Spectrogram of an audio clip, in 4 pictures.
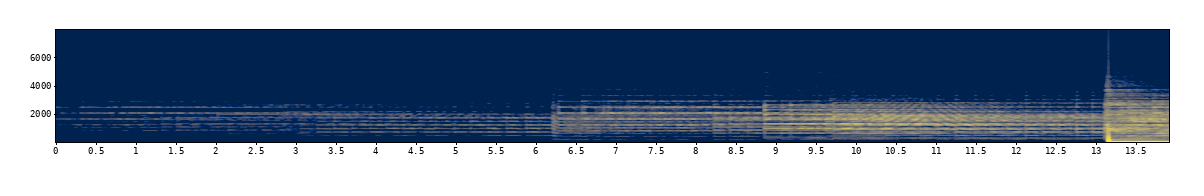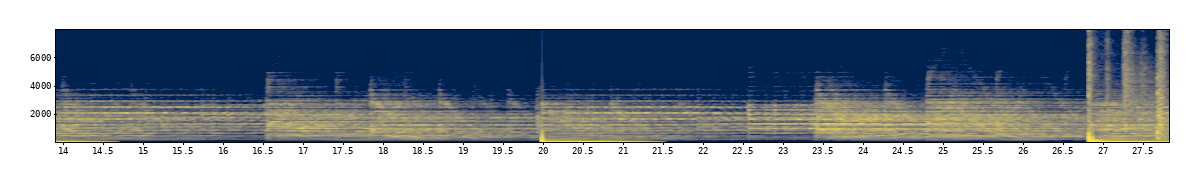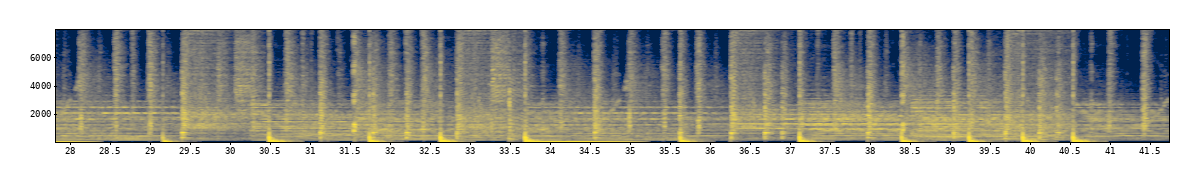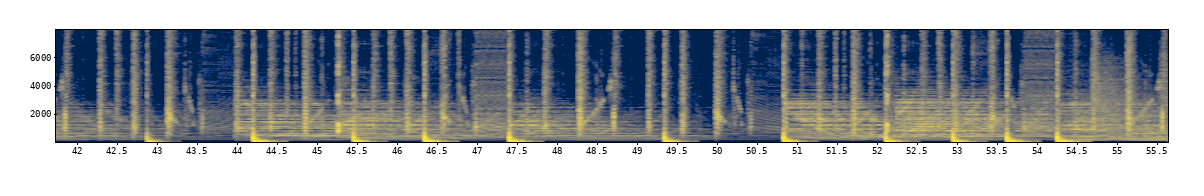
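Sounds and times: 
chill music at 70 BPM: 13.2 - 55.6.

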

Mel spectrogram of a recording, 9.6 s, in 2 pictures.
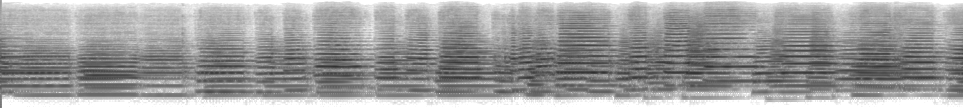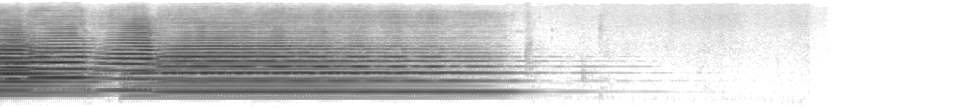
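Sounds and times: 
orchestral suite: 0.0 - 7.7.

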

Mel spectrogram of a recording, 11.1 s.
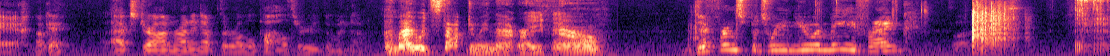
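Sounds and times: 
speech: 0.2 - 6.2, 6.8 - 9.3
dice rolling on a table: 8.1 - 10.4.

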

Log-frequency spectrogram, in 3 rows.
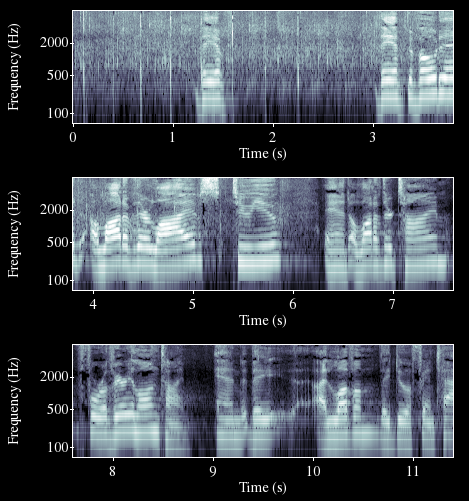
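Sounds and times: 
audience applause: 0.0 - 6.0
speech: 1.2 - 1.7, 3.0 - 11.3.

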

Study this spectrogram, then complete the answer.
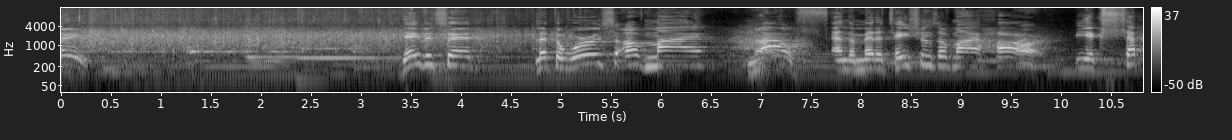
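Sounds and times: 
audience clapping hands: 0.0 - 5.6
speech: 3.4 - 10.8.

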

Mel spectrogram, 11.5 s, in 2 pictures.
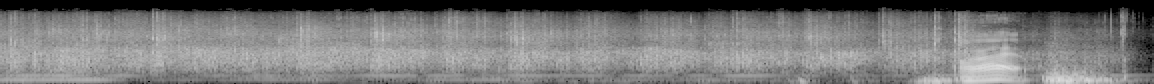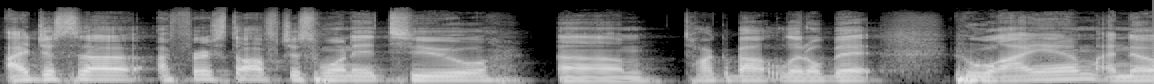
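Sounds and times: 
applause: 0.0 - 5.7
speech: 4.8 - 11.5.

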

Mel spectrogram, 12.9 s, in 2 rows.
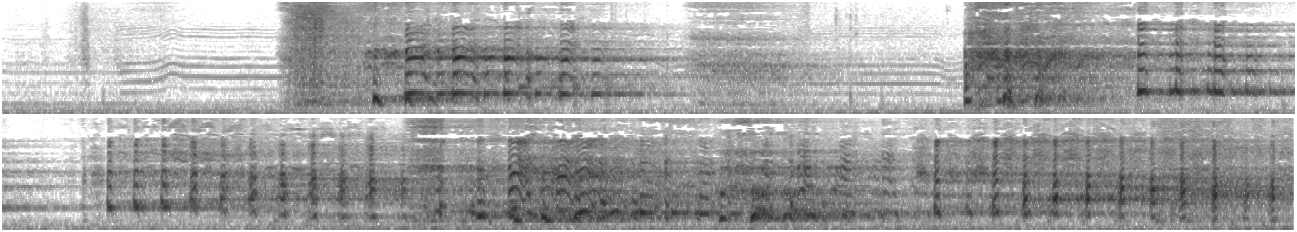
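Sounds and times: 
people laughing in meditation: 1.8 - 3.4, 4.8 - 12.9.

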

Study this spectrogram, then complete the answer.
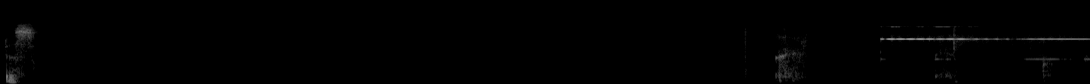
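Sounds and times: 
Zen meditation bell ringing: 8.8 - 10.8.

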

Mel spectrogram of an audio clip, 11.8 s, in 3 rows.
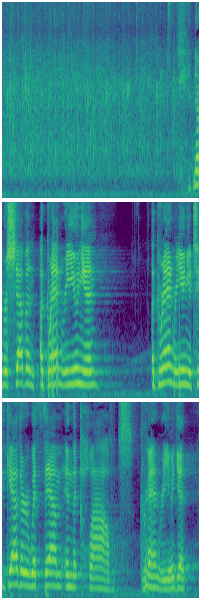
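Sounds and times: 
audience clapping in praise: 0.0 - 4.0
speech: 3.7 - 6.0, 6.9 - 11.7.

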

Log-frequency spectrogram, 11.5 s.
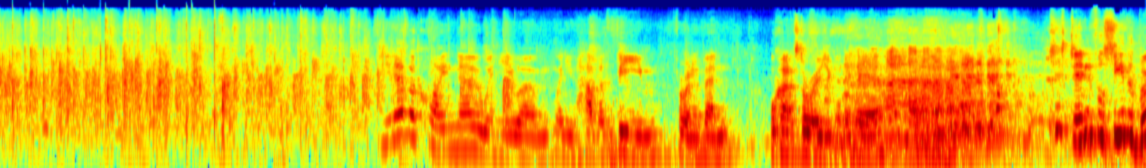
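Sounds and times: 
crowd applauding: 0.0 - 5.2
speech: 3.9 - 11.4
laughter: 8.2 - 10.8.

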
